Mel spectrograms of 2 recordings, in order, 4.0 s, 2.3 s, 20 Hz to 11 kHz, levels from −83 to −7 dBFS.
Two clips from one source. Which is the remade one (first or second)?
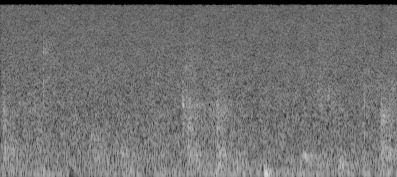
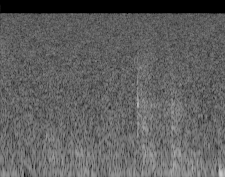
first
